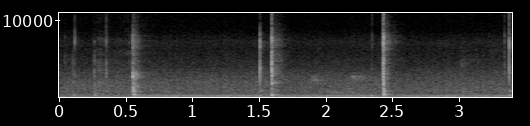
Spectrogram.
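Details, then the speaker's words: Hanabishi 20-inch circulator fan, smelling burnt, switched on: low steady electrical hum with no blade whoosh, handling clicks; on opening, coils found burnt-coloured: stalled motor, burnt winding. "Saksak natin. Umuugong lang. Kung maririnig, umuugong lang siya, i-off muna natin yung switch."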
